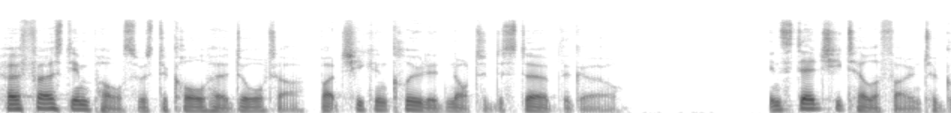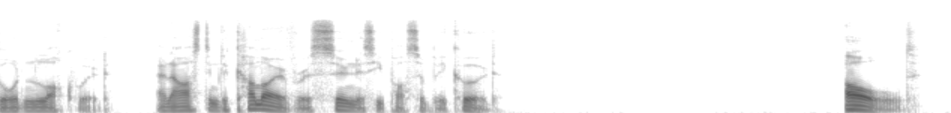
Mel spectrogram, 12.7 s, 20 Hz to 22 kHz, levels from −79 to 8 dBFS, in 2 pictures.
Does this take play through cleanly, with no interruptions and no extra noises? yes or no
yes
